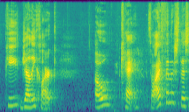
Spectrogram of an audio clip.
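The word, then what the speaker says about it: P. Djèlí Clark: And I did look up how to say his name. It is P. Jelly Clark.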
